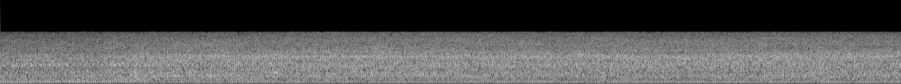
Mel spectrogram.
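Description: A small plane's propeller engine drones loudly and steadily.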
